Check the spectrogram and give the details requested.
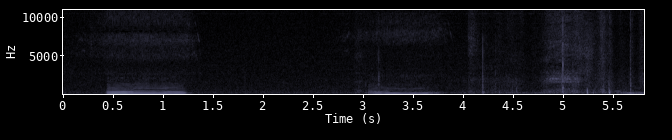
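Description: Two drawn-out, voiced, buzzy snore sounds on breathing in from a sleeping cat; harmless snoring.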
